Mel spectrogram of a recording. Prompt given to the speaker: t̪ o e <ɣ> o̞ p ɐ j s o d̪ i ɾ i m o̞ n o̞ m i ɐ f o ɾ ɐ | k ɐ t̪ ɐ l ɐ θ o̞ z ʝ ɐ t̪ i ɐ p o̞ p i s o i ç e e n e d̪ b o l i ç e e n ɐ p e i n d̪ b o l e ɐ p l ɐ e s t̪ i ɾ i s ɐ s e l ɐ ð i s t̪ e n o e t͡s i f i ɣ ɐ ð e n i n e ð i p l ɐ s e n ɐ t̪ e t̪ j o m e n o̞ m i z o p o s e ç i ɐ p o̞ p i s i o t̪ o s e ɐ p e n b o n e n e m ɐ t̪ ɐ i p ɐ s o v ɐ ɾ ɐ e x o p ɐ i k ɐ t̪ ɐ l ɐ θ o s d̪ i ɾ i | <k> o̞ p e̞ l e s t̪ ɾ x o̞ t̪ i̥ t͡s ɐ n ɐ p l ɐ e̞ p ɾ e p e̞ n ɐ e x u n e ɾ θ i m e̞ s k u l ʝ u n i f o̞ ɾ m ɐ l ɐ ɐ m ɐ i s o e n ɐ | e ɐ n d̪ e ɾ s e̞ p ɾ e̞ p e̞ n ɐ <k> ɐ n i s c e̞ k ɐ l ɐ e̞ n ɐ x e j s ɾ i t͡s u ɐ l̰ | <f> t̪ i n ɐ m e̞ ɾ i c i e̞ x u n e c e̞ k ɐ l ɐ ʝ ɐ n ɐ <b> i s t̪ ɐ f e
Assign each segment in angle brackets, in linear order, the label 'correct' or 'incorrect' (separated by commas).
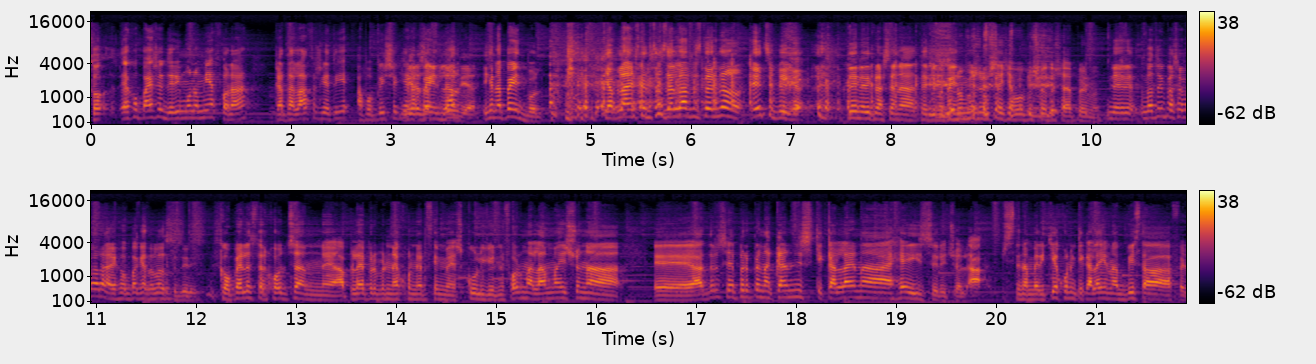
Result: incorrect, correct, correct, incorrect, correct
